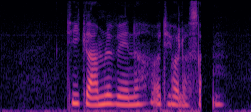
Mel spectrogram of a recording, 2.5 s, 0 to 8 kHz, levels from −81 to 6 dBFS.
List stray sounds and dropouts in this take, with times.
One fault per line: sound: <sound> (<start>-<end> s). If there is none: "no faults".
sound: dropout (2.0-2.1 s)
